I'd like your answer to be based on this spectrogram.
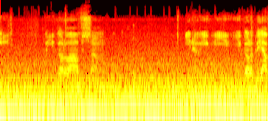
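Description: A vintage Bentley engine drones loud and steady from inside the car while driving, a constant low rumble with faint chirps and squeaks on top.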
